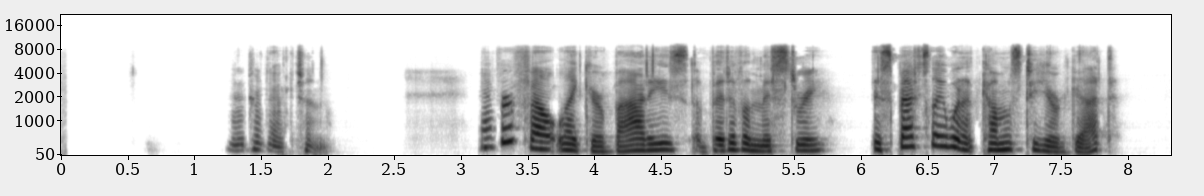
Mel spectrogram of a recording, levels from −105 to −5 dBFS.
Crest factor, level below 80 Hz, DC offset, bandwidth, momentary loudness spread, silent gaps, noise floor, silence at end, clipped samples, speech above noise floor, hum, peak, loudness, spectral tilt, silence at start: 20 dB; -70 dBFS; under 0.1%; 9.4 kHz; 15 LU; none; under -90 dBFS; 0.45 s; under 0.1%; over 70 dB; none; -2 dBFS; -20 LUFS; -5 dB/octave; 1.25 s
